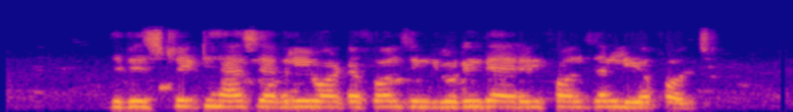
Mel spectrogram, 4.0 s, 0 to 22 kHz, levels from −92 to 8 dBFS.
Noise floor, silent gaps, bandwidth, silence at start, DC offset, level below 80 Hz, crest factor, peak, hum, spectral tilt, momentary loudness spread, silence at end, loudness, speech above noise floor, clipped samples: -52 dBFS; none; 7.6 kHz; 0.55 s; under 0.1%; -54 dBFS; 12 dB; -2 dBFS; none; -6 dB/octave; 5 LU; 0.45 s; -14 LUFS; 38 dB; under 0.1%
